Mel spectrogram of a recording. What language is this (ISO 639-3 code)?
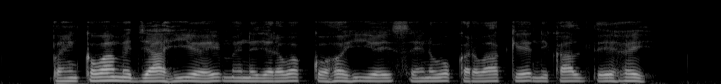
mag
